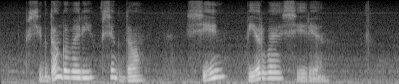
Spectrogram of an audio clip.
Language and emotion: Russian, sad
